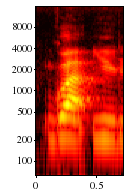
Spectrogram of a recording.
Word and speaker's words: guayule: même mes chefs ils ont du mal à prononcer guayule eux et cette plante est produit une grosse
